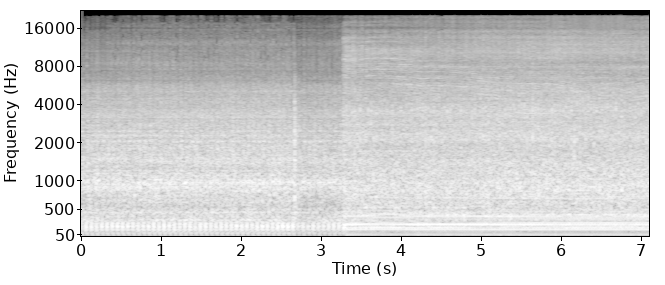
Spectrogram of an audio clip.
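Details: Sawmill engine chugs hard under cutting load, then at 3 s the note jumps to an even free run as the blade stops mid-cut. The cause was a worn-out, slipping clutch and a worn drive belt.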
